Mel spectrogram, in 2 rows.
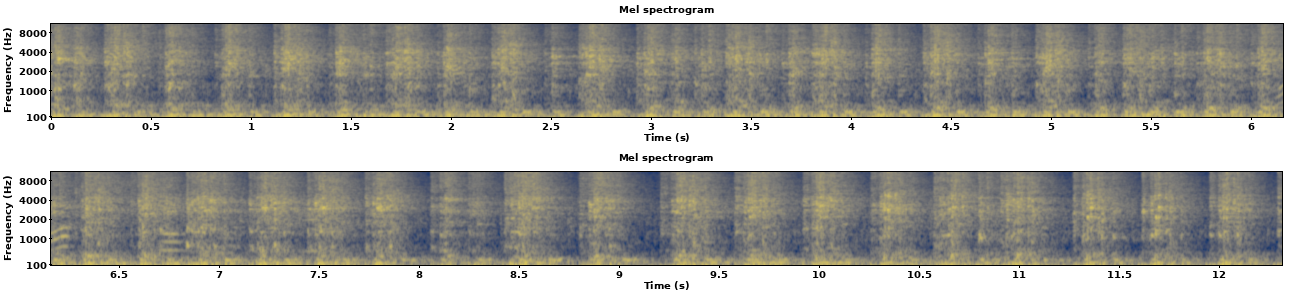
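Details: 1989 7.3 IDI non-turbo diesel, first run: loud clatter with heavy, uneven pulse around three beats a second, idle hunting and stumbling; rough idle, air suspected still in the fuel system.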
